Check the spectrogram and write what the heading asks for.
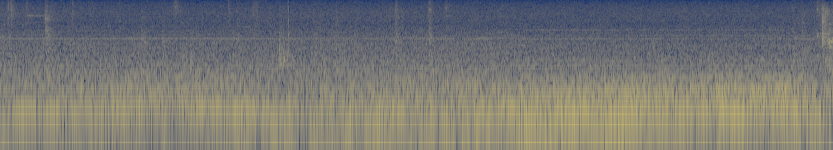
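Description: Sigma-modernized Goldstar geared traction elevator travelling upward, heard from inside the car as a steady low rumble and hum that swells a little in the second half, with a few faint ticks.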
